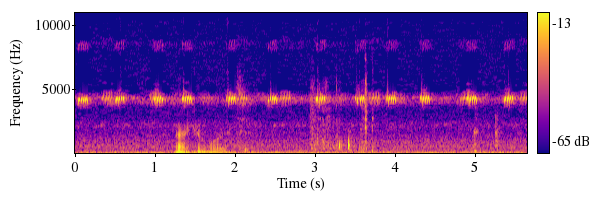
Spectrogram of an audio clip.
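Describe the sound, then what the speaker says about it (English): Crickets chirp in a steady, regular pulse throughout, a high repeating trill at an outdoor pow wow setting, with people talking softly over it. "And the cricket sounds so nice."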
